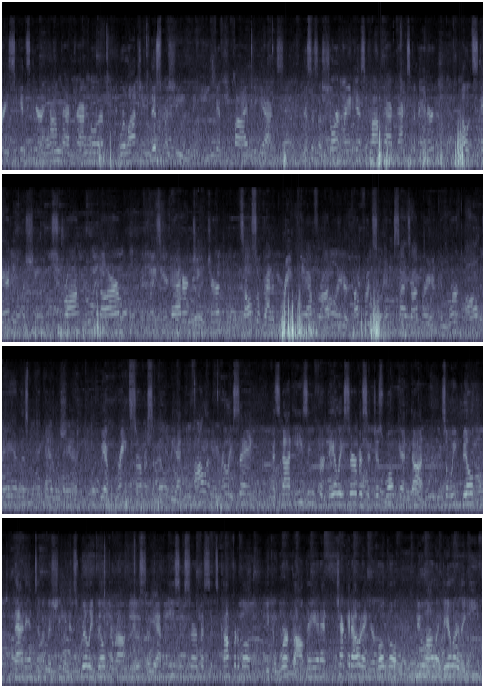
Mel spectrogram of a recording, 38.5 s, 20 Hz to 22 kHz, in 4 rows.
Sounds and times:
Speech: 0.0s - 38.4s.

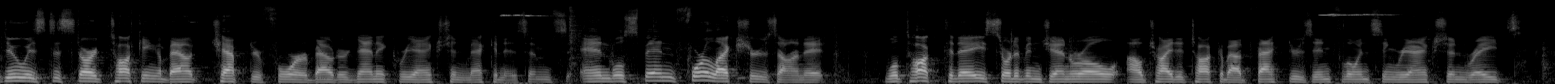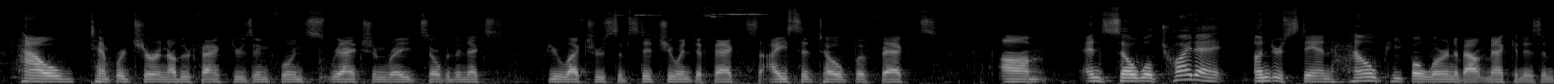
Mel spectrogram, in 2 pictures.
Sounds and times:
Speech: 0.0s - 25.0s, 25.6s - 31.0s.

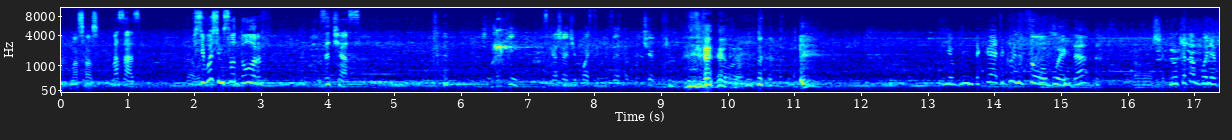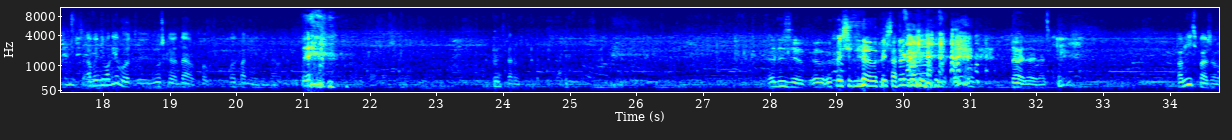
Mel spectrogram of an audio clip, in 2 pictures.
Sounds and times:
Music: 0.0s - 34.7s.

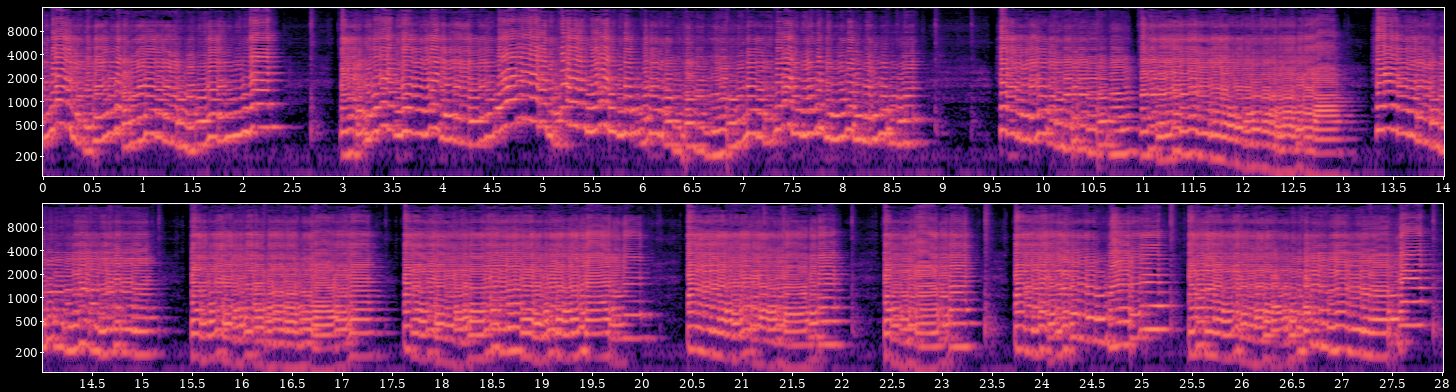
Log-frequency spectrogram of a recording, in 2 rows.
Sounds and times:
Brass instrument: 0.0s - 28.0s
Saxophone: 0.0s - 28.0s.

